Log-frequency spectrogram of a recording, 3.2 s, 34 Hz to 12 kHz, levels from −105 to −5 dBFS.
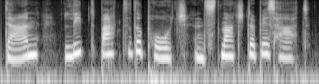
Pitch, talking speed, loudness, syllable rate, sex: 245 Hz, 205 wpm, -18 LUFS, 4.7 syllables/s, female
